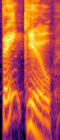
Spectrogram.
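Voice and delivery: high, astonished thanks; shocked. Retold or imitated. Child receiving mom's gift, shocked and grateful. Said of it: "I was so shocked".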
